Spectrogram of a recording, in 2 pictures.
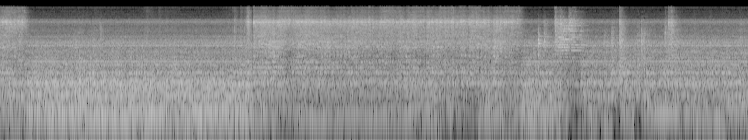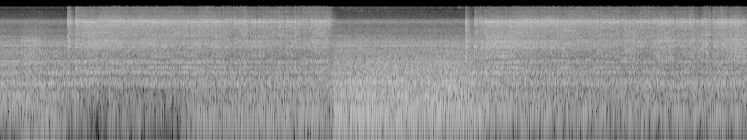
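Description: Electric scroll-bending machine running, its rotating die curling a square steel bar into a scroll: a steady mechanical running noise that eases off for a few seconds in the middle, between bends.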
